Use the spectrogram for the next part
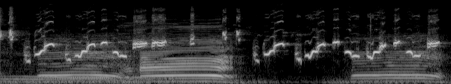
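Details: Cows and calves searching for food while being herded to the forest, giving two sustained moos, one long and one shorter, over loud, lively twittering from nearby birds.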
